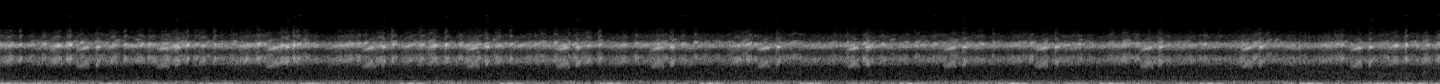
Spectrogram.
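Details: Pacific tree frogs at night in Richmond, British Columbia, Canada, a crowded chorus of rapid, rasping croaks layered into a continuous pulsing wall of sound with a faint low hum.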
